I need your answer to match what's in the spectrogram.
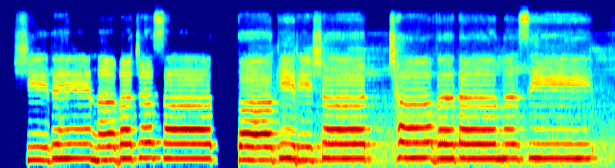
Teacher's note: notice the holding after dirgha in vachasatva, vachasatva, and then again with girishat cha, girishat cha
